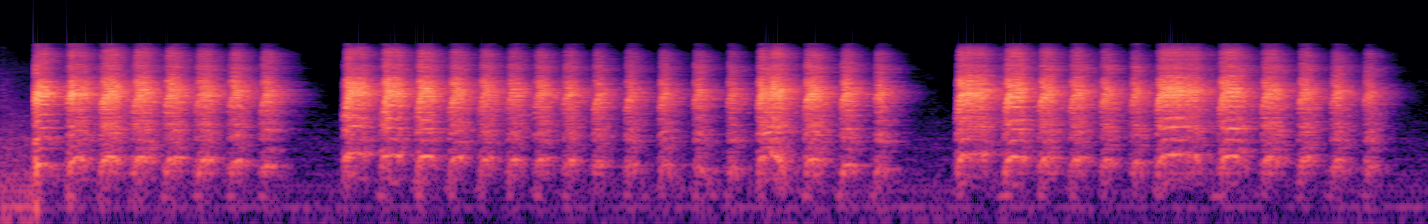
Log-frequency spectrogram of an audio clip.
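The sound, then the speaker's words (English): Three loud sequences of rapid quacking from a Nose Dive double reed duck call, each a steady descending hen cadence of a dozen or so notes starting high, separated by brief pauses. “Simple hen cadence on there.”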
